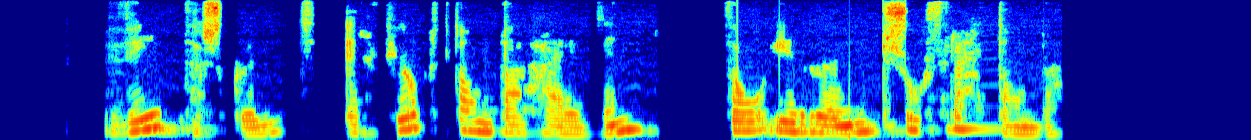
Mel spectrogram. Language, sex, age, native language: Icelandic, female, 20-29, Icelandic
